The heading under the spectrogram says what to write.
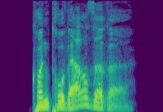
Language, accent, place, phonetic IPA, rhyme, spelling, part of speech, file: German, Germany, Berlin, [kɔntʁoˈvɛʁzəʁə], -ɛʁzəʁə, kontroversere, adjective, De-kontroversere.ogg
- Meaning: inflection of kontrovers: 1. strong/mixed nominative/accusative feminine singular comparative degree 2. strong nominative/accusative plural comparative degree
